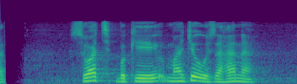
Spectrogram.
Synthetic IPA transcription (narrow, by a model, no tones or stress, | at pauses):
suat͡ʃbəkimad͡ʒuus̬aɦana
